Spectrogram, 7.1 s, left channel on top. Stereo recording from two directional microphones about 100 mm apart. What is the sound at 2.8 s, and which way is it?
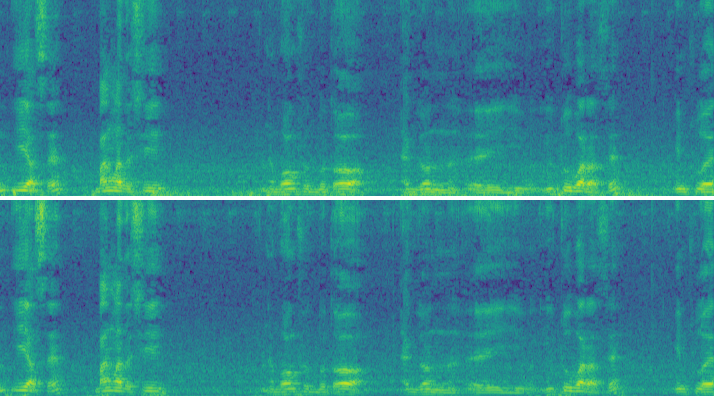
Speech, 15° right (ahead or behind).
